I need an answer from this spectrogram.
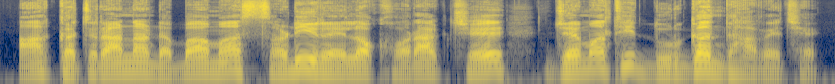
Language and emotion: Gujarati, disgusted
